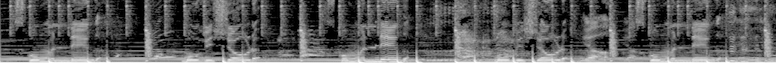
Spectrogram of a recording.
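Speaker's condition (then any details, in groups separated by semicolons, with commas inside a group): No condition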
